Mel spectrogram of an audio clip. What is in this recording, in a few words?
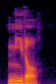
"needle", en US; gcompris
